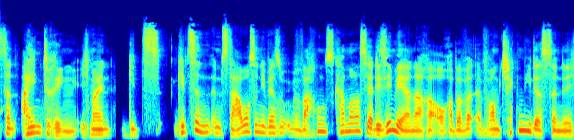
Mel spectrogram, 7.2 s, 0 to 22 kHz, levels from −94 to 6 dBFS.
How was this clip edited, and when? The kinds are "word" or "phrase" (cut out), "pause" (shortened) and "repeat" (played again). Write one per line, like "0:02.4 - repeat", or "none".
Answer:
0:01.4 - pause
